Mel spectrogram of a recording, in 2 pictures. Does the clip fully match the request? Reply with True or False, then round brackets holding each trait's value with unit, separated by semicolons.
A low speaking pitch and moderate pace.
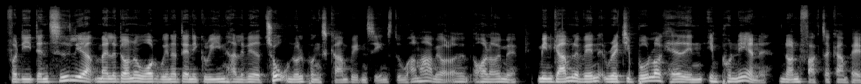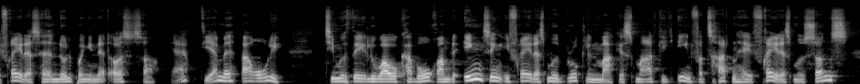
False (125 Hz; 240 wpm)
